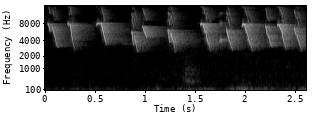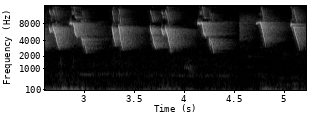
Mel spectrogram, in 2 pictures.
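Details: Several saffron finches together, a rapid, busy run of high, piercing, down-slurred chips overlapping from multiple birds, with some soft low background noise.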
